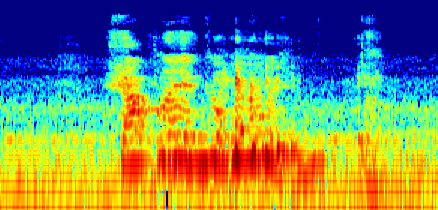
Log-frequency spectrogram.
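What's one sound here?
A young woman laughs and speaks with animation close by.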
